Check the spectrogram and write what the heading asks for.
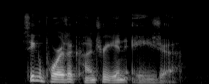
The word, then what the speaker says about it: Singapore: I cannot pronounce the country Singapore. It's not Singapore, it's Singapore. The NG makes a sound in your nose. Sing, like when you sing a song. Together, Singapore. Not Singapore, but Singapore. Singapore is a country in Asia.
